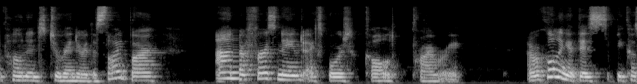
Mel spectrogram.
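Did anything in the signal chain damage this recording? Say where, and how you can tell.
Yes. At 2.33 s the audio stops moving forward. The last sound is stretched into a held, decaying tail that fades for about 56 ms before the signal resumes at 2.41 s, with roughly 60 ms of material skipped. That is a burst of packet loss at the network stage. Several consecutive packets never arrived in time, so the receiver's concealment extended and faded the final fragment, then jumped ahead to the next packet that did arrive.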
